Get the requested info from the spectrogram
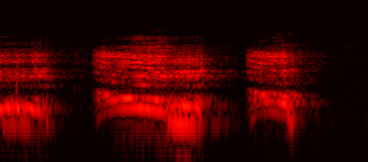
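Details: Autumn rut at Parc Sainte-Croix: a red deer stag bellows to attract females while rival stags chase and fight. Three rough, groaning roars, each about a second long and separated by short pauses, arching up then falling.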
